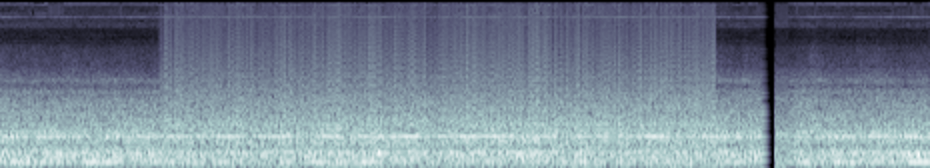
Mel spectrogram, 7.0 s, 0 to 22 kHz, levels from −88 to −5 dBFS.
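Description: From 1.20 to 5.37 s, buffer tearing adds a 375 Hz robotic buzz, which fits a 128-sample buffer. Each period repeats a portion of audio roughly 10 ms old, visible as evenly spaced vertical seams in the waveform and spectrogram.

At 5.71 s the sound turns into a fading buzzy continuation for 200 ms, then about 30 ms of silence, before resuming at 5.95 s without the lost material. The spectrogram shows a smeared, decaying band followed by a blank gap. A long network dropout is the likely cause.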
